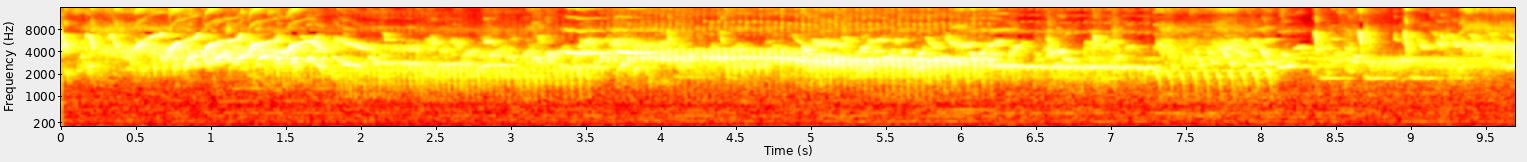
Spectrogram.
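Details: Canary at home in full song: dense, rapid trills and bright chirps run without pause, shifting into a steady buzzing roll and then a clear whistled tone near the end.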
